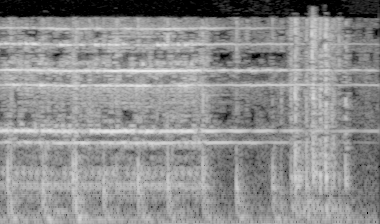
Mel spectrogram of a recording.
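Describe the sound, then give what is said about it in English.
An old-fashioned telephone bell rings in rapid, rattling bursts in a Mutual Radio Theater radio drama, a bright metallic clatter with steady high tones, continuing for several seconds with no one speaking. “I think I hear the telephone. Let it ring.”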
